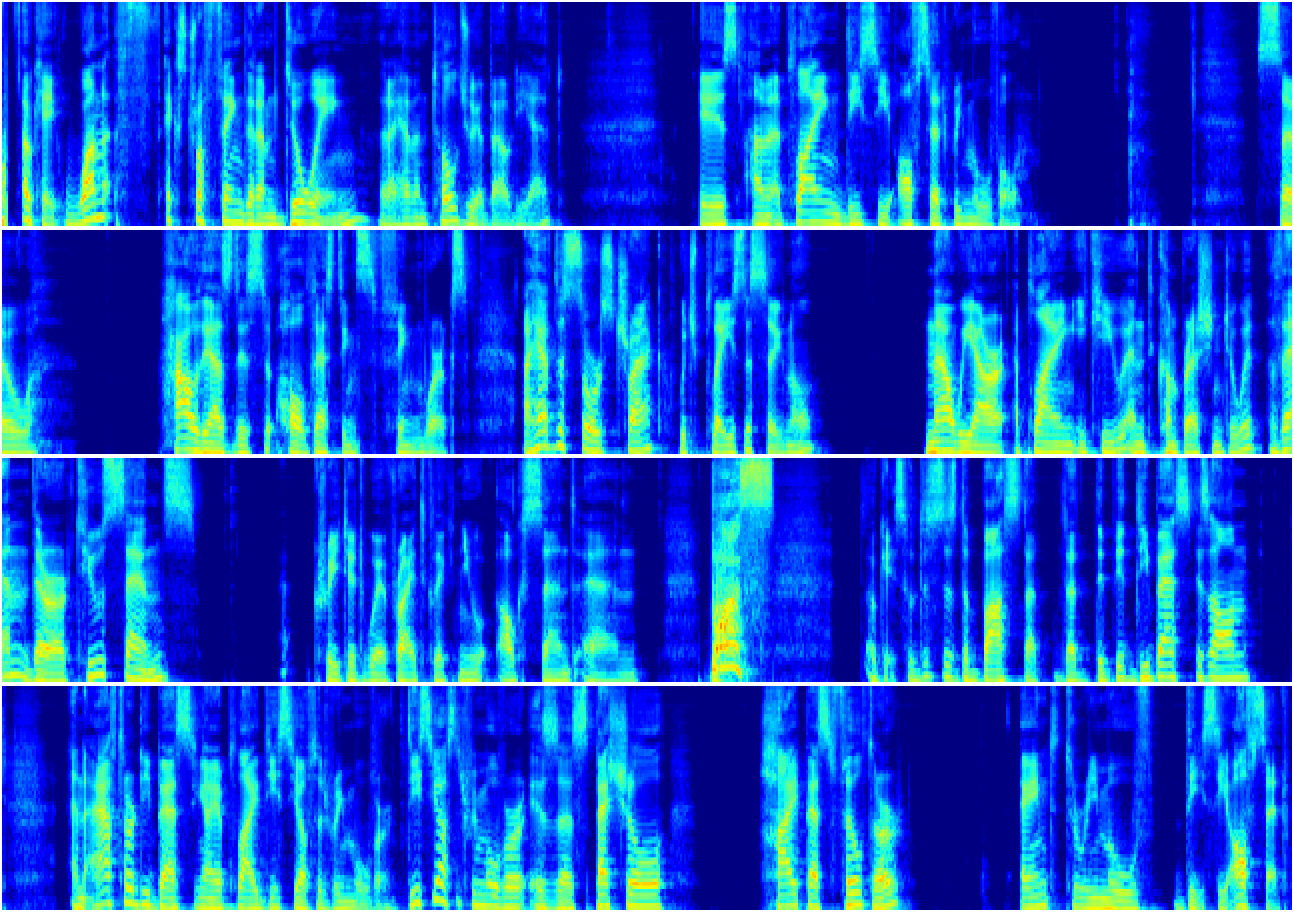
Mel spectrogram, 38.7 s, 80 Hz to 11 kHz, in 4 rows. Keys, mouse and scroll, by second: 0.6 click, 1.0 scroll up 2, 1.9 click, 3.8-4.4 drag, 4.8 scroll down 1, 8.1 click, 13.0 click, 20.8 right click, 23.7 click, 26.0 click.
